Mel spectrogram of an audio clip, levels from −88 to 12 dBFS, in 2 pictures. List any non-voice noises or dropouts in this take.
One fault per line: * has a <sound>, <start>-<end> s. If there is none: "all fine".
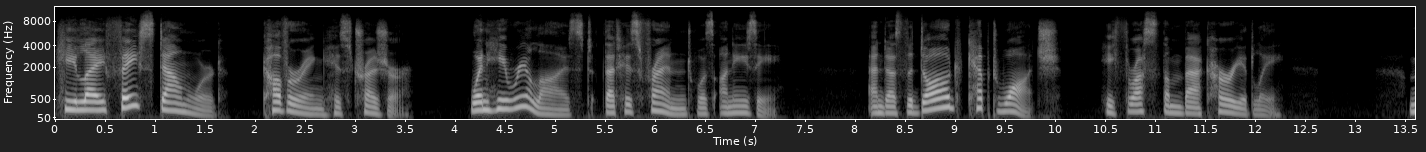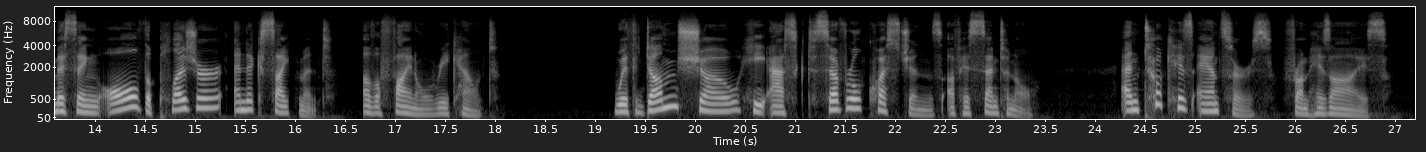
all fine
